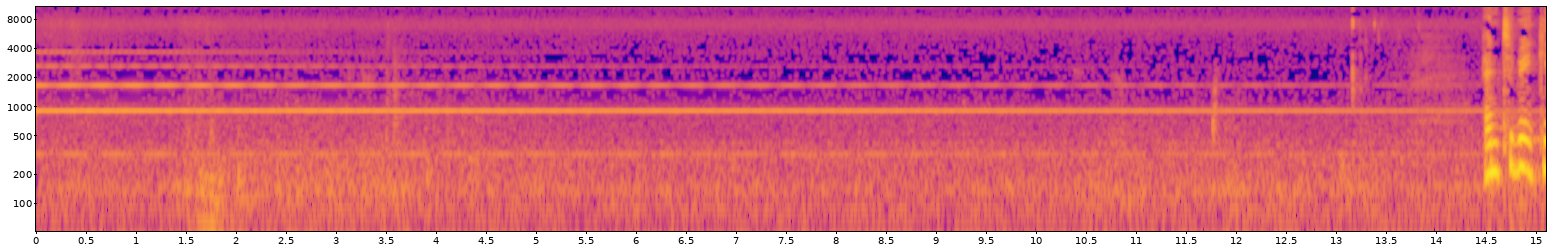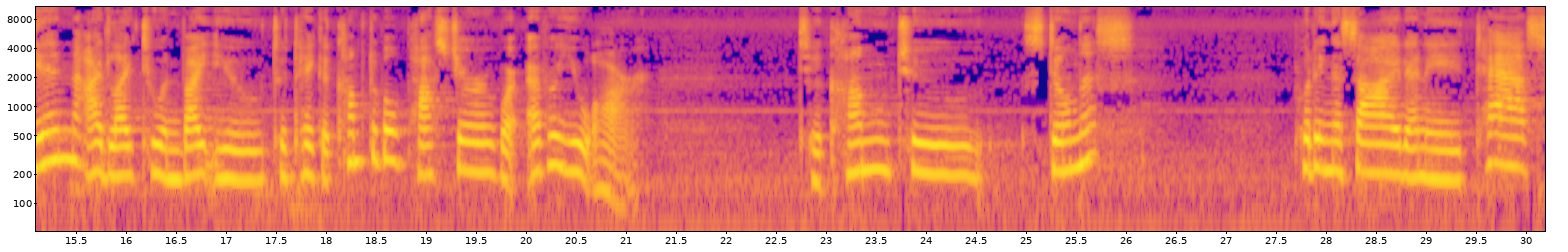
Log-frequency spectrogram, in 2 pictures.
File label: Pause Meditation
